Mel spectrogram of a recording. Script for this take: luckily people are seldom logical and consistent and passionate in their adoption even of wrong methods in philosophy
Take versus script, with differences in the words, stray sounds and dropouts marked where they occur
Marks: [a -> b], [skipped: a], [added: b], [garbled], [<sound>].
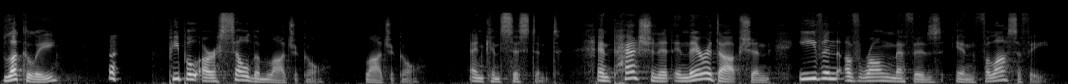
luckily [laugh] people are seldom logical [added: logical] and consistent and passionate in their adoption even of wrong methods in philosophy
